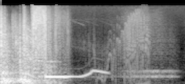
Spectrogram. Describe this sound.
Electrified percussion short cataclysm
